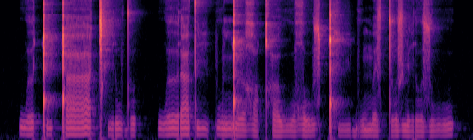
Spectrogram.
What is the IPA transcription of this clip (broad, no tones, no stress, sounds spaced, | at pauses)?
w ə ǃ i ǃ aː ǀʰ i ɾ u d̪ ʊ | w əː ɾ a t̪ iː p u ŋ͡ǃ əː ʁ ɔ qʰ uː ʁ uː z ǃʰ iː b u m ɛ z t ʊ z ɳ i ɾ ʊ z uː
